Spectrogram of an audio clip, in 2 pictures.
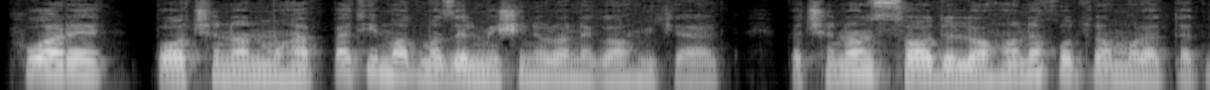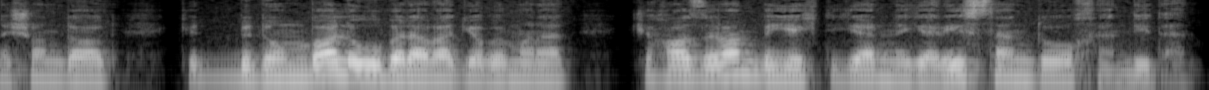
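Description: Man narrating a classic novel. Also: a little high. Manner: measured, expressive reading. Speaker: audiobook narrator. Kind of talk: scripted literary narration.

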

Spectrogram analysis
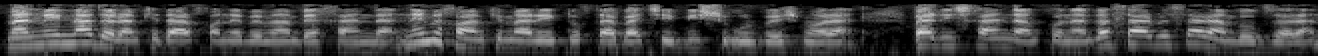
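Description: A woman voicing a proud, impulsive young woman who speaks with passionate, defiant emphasis, in a dull lo-fi recording. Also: lowish voice.

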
